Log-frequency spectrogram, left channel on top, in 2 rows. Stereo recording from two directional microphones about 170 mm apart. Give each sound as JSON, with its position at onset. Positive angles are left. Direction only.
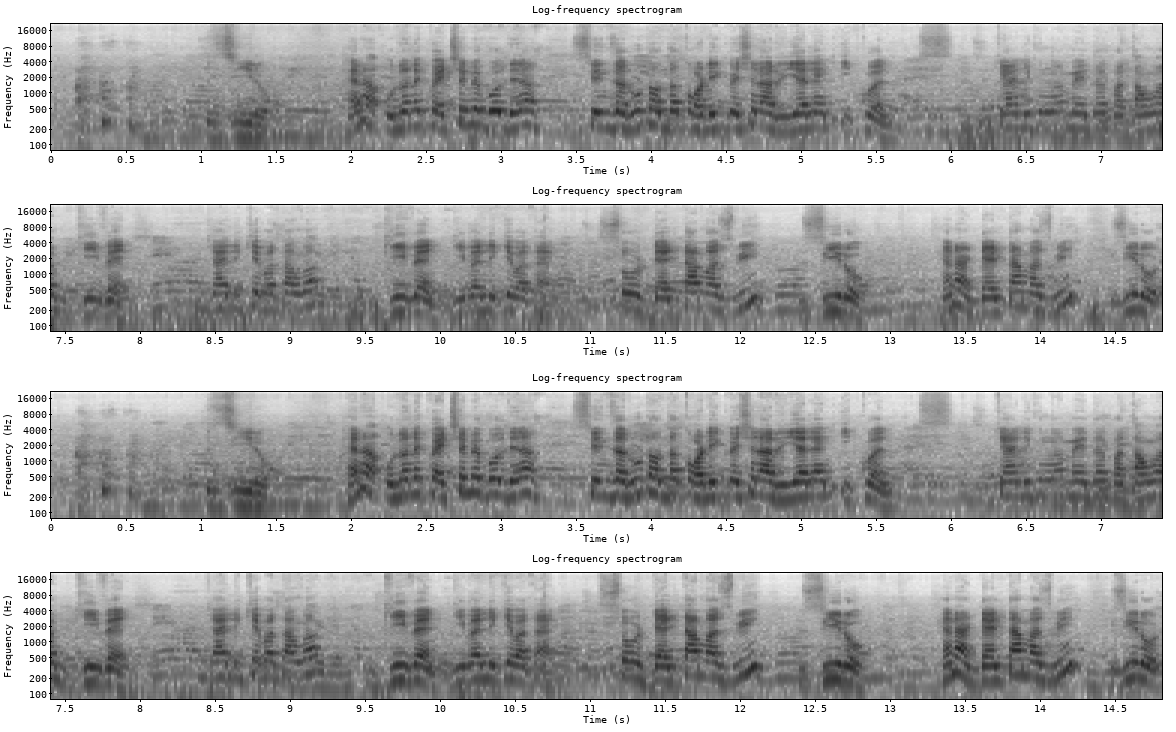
{"t": 2.0, "sound": "a man's voice", "side_deg": -50}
